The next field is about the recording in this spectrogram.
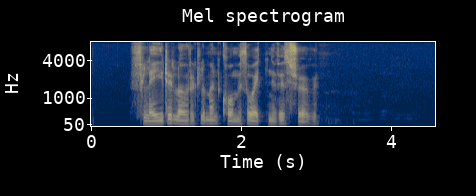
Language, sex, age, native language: Icelandic, male, 20-29, Icelandic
